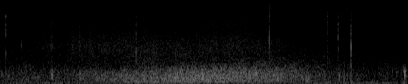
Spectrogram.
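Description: Ocean waves rolling along a shore, a steady low wash swelling gently toward the middle and easing off, faint and distant with light wind, no talk.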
